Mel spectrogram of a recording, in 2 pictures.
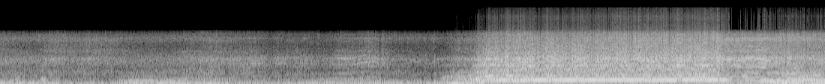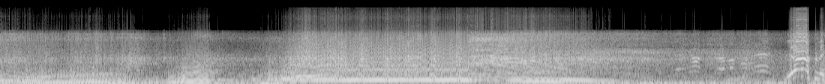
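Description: Car engine revved hard during a burnout, the tires spinning in the smoke. After a lower rumble it climbs about six seconds in and holds near the top of its revs with a high hiss over it, then drops back through a few quick blips. It climbs and holds again and falls away toward the end.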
